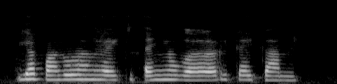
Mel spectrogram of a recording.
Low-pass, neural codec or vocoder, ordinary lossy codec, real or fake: 10.8 kHz; codec, 44.1 kHz, 2.6 kbps, SNAC; Opus, 24 kbps; fake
